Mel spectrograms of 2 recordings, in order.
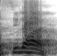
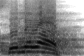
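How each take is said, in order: First: सिलहट said with a clear ह in the middle; correct name Sylhet. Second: सिलवट said with a clear व, as the mistaken name; the wrong version सिलवट, with व in the middle; wrong name Silwat. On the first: Teacher corrects students on the town name, stressing सिलहट. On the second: Teacher models the wrong name to students, plainly saying सिलवट. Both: Shown as a demonstration. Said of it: "सिलवट नहीं, सिलहट".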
